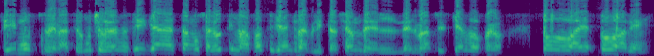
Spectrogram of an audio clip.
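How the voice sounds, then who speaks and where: Bright-voiced man, hesitant with fillers. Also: high-pitched, fast talker, dry recording, poor audio. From Veracruz, Mexico. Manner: hesitant, many fillers and restarts. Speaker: musician guest. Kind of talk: podcast interview, casual.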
